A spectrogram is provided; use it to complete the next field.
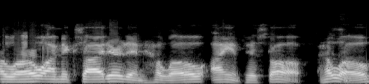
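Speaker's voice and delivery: mock flat, unexcited delivery. Describing a midwestern fellow who never gets excited, imitating his flat delivery. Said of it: "Doesn't get excited about anything".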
